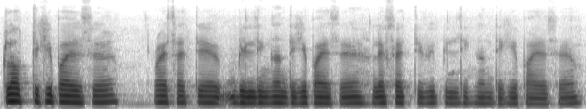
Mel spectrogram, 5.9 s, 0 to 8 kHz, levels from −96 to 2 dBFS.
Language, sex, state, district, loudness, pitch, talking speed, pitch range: Nagamese, male, Nagaland, Kohima, -22 LUFS, 120 Hz, 215 wpm, 115-125 Hz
